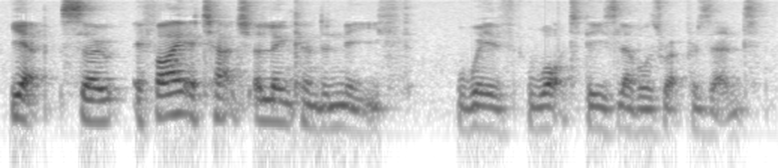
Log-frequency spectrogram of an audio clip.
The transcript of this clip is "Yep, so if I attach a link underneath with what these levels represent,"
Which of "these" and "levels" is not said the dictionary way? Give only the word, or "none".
none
